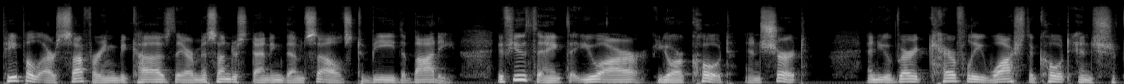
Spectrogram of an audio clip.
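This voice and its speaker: A man reading aloud the answers of an elderly male spiritual teacher, in a measured way that speaks the quote marks aloud. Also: lowish voice, lightly acted. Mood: explaining.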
